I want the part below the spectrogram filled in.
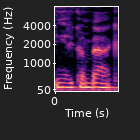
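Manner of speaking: high, hushed retold plea; understated imitation of a tearful caller; imitating hysterical crying. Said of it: "she's crying hysterically".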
